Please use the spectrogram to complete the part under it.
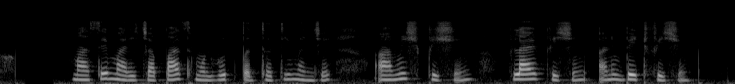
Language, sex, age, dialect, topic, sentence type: Marathi, female, 18-24, Northern Konkan, banking, statement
